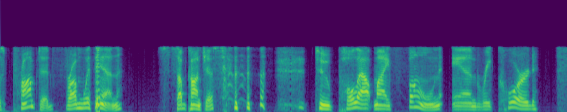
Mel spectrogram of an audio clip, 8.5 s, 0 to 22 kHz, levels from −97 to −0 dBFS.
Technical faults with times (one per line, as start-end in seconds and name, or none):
0.00-8.51 Bluetooth CVSD headset codec
1.44-1.50 Bluetooth headset packet repeated
2.54-2.59 Bluetooth headset packet repeated
4.35-4.39 Bluetooth headset packet repeated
